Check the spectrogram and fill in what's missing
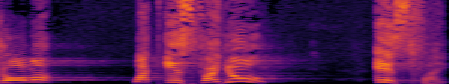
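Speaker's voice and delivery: put-on high-pitched Jamaican accent. Quoting what the speaker's mother would say, in a Jamaican accent. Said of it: "as my mother would say in her Jamaican accent".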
